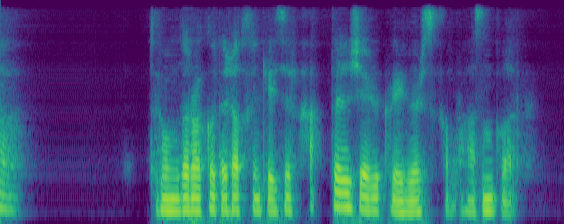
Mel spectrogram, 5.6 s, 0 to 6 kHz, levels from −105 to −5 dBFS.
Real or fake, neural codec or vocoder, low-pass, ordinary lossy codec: fake; codec, 16 kHz, about 1 kbps, DyCAST, with the encoder's durations; 5.4 kHz; none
